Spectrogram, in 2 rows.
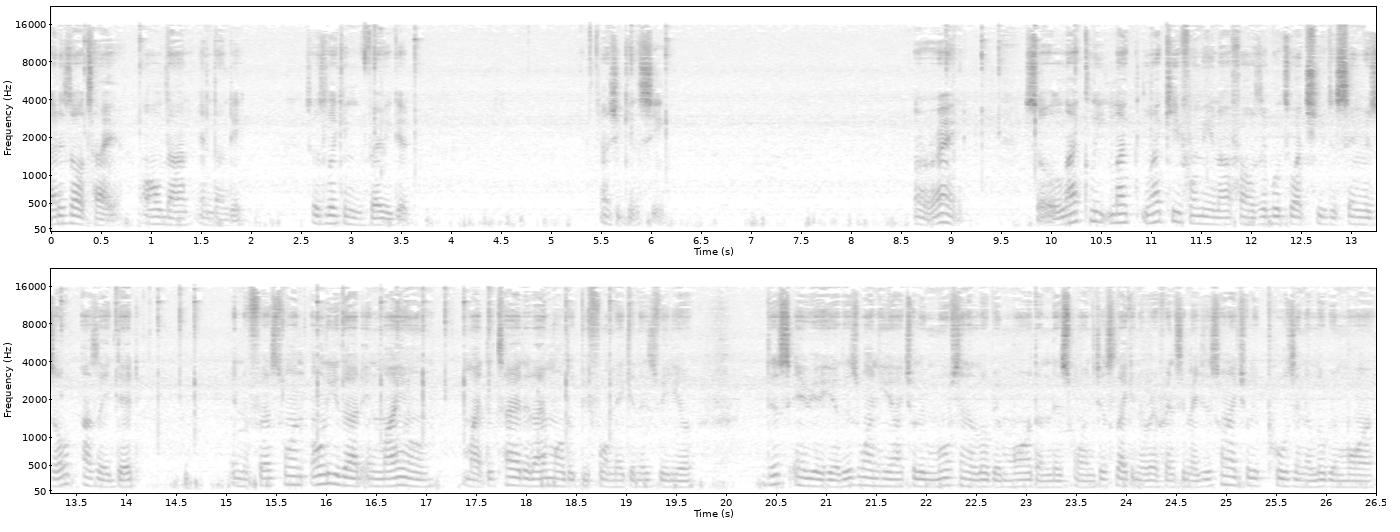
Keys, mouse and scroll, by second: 1.0 scroll up 2, 3.2-23.3 middle drag, 3.9 scroll down 2, 6.2-6.6 scroll up 2, 9.5 scroll down 2, 10.0 scroll up 2, 16.0-17.0 scroll up 4.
